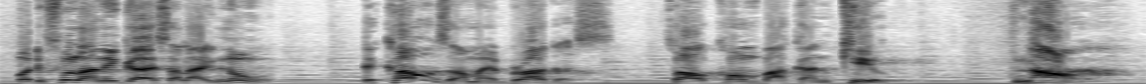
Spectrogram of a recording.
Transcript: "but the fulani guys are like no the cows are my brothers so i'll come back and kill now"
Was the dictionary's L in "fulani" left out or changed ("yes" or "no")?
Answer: no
